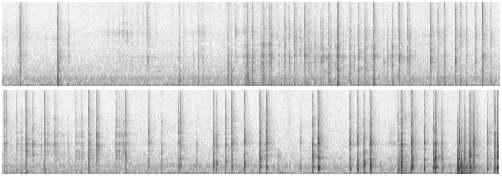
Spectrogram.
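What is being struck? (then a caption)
Plastic storage basket. Long painted nails tap and scratch the sides and flat bottom of a small, empty, hollow white plastic storage basket with a perforated lattice pattern. Sharp, dry plastic clicks come in quick, irregular bursts over faint scratching and a steady low hum, each tap dying away almost instantly. The taps grow louder and more frequent toward the end.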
